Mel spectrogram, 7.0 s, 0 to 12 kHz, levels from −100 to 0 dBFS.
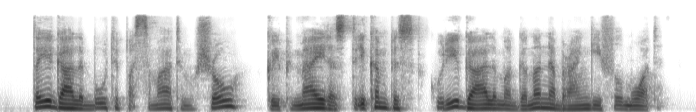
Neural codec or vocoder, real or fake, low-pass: codec, 16 kHz, 0.5 kbps, X-Codec, WavLM features, trained on Multilingual LibriSpeech; fake; 7.2 kHz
